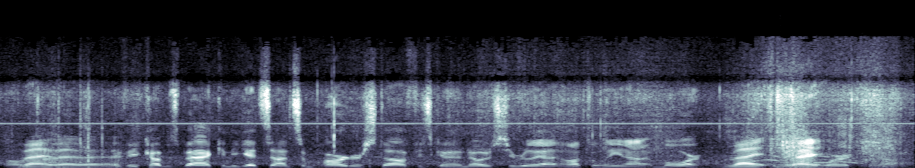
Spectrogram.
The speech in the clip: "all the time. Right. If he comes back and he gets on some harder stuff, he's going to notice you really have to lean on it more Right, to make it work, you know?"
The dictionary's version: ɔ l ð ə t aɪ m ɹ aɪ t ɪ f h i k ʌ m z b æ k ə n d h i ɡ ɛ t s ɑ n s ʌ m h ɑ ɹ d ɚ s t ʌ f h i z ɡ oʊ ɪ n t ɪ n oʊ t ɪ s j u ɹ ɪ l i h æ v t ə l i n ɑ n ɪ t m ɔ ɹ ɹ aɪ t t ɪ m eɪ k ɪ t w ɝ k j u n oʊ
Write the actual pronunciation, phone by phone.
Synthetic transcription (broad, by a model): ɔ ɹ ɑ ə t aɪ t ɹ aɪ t ɪ f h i k ʌ m z b æ k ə n i ɡ ɛ t s n s ʌ m h ɑ ɹ d ɚ s t ʌ f h i z ɡ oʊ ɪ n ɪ n oʊ t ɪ s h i ɹ ɪ l i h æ t ə l i n ɑ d ɪ t m ɔ ɹ ɹ aɪ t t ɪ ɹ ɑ ɪ t w ɝ k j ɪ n oʊ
